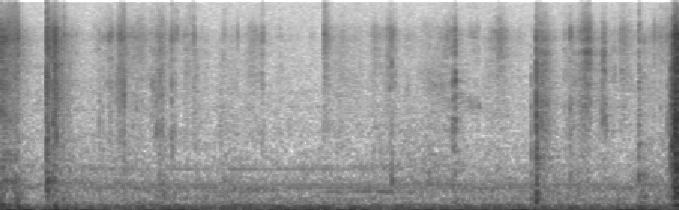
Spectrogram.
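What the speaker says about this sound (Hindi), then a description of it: "आपके पार्टनर के कुछ डीप इमोशंस के लिए मैं कुछ कार्ड्स निकाल रही हूँ" Tarot cards being shuffled and drawn close by, a soft continuous riffling rustle with a few sharper snaps of cards being pulled and placed.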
